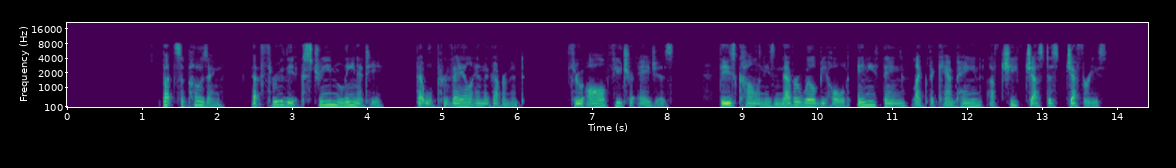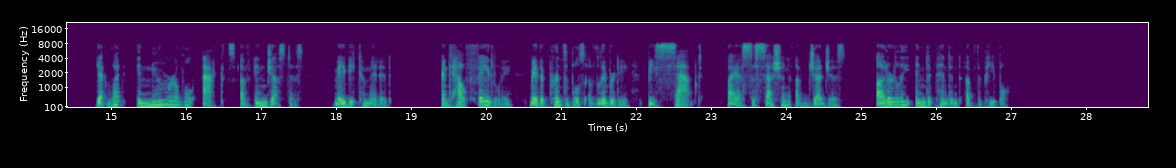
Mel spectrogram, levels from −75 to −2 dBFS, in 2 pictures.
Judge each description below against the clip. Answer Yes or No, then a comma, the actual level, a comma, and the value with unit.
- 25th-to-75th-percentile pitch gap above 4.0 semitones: Yes, average, 4.6 semitones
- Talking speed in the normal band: No, slow, 125 wpm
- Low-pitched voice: Yes, low, 130 Hz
